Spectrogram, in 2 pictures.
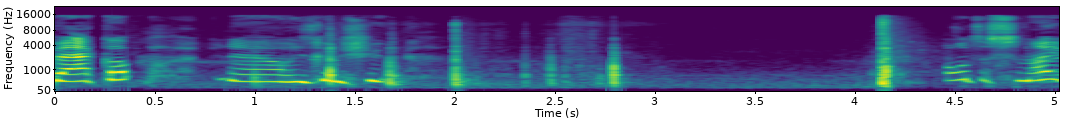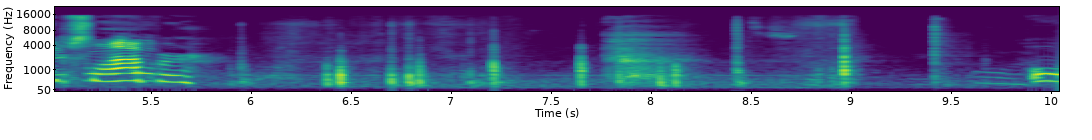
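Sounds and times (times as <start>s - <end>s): puck hitting net or ground: 1.3s - 2.9s, 4.1s - 4.4s, 5.9s - 9.6s
hockey stick striking pad and puck: 6.0s - 9.1s.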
